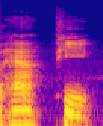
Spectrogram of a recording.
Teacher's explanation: happy, the primary stress is on hap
